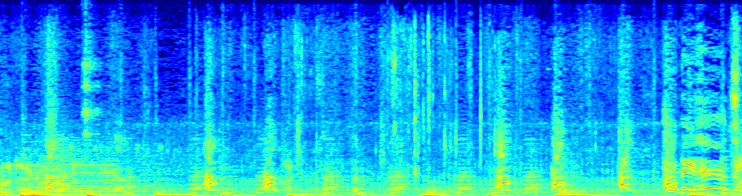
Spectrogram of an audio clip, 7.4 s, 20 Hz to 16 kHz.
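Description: A police K9 dog barks and yelps repeatedly in an agitated rhythm, close and loud, during the arrest of a hit-and-run suspect, with officers shouting commands over it.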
